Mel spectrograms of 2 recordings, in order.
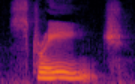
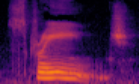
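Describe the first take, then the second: The two takes are said the same way.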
